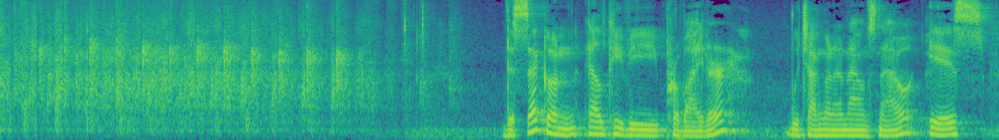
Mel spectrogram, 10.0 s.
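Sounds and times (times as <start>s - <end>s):
audience applause: 0.0s - 4.0s
speech: 5.1s - 9.9s.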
